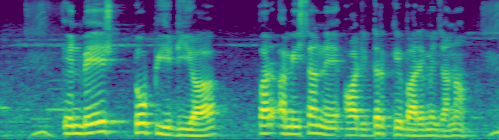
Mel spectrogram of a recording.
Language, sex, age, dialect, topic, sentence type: Hindi, male, 31-35, Marwari Dhudhari, banking, statement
